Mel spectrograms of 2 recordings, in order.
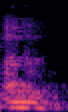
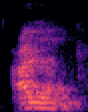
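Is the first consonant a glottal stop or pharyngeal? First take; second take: glottal stop; pharyngeal. First: It begins with a plain glottal stop sound. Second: It begins with a throaty pharyngeal ain sound. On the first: It means pain. "what if I say alam with hamza" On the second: It means a sign. "It can also mean a sign"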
